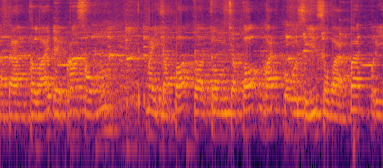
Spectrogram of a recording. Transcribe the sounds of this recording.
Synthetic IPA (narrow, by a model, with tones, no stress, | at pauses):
t̪aː˨˩ŋt̪ʰa˧waː˩˦jde˨˩k̚pɾa˧so˩˦m | ma˥˩jt͡ɕʰa˧mpʰɔ˦˥ʔt͡ɕɔː˨˧˩t͡ɕo˧ŋt͡ɕʰa˧pʰɔ˦˥ʔwa˦˥t̪̚kʰoː˧siː˩˦sa˧waː˨˩ŋpaː˥˩npɔ˧ɾi˧˩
